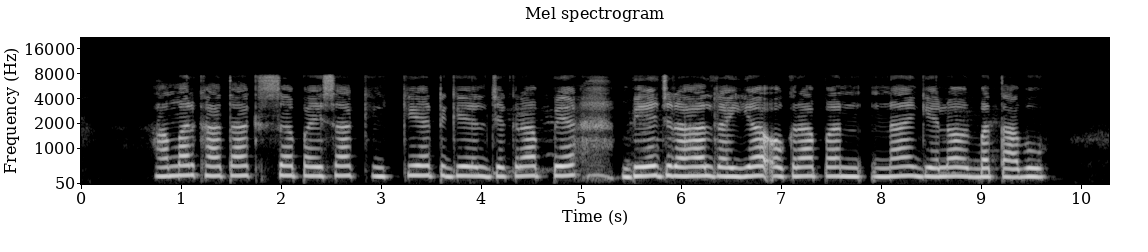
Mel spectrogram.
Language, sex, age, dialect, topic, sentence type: Maithili, female, 51-55, Angika, banking, question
